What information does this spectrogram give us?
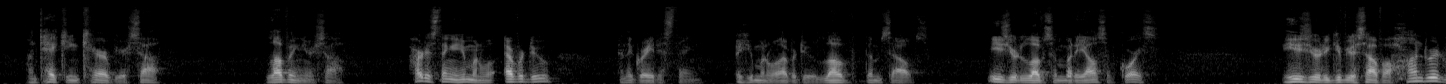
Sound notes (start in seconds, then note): none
